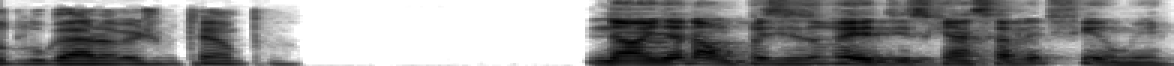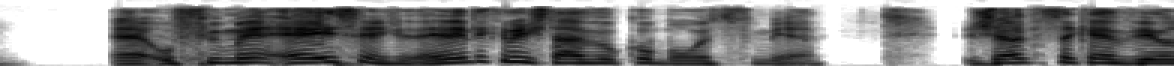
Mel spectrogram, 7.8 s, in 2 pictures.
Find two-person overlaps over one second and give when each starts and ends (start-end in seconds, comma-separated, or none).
none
